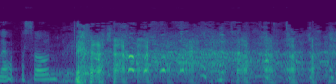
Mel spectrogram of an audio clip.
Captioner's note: laughter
